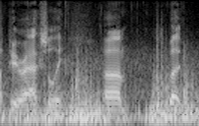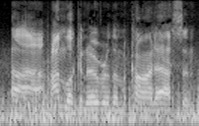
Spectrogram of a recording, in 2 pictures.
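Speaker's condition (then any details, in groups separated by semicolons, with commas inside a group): No condition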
